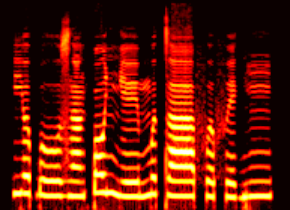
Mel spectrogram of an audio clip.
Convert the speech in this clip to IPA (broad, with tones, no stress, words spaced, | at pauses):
jə˧ɓoː˨zã˨k͡pɔ˦ ɲeː˨mə˦taː˧ fə˨fe˨ ɡĩ˧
